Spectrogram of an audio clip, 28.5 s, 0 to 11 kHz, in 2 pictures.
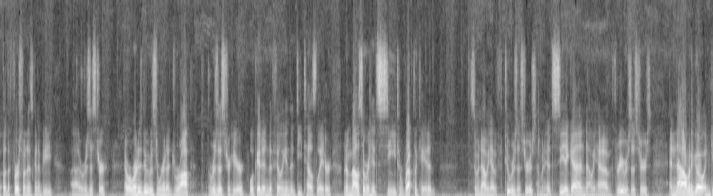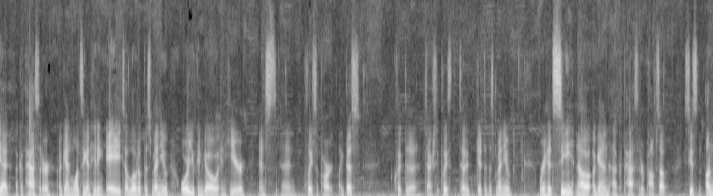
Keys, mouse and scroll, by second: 1.5 r, 1.7 double click, 7.2 c, 10.6 typing, 11.3 middle click, 13.6 a, 18.1 Escape, 24.3 c, 27.2 double click.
